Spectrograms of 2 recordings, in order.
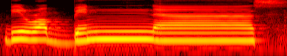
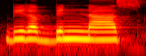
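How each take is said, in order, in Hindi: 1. नासिक n को दो मात्रा तक खींचा जाता है। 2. नासिक n को जल्दी में पढ़ा जाता है और छोटा काट दिया जाता है। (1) "सही तरीका है" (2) "हम अक्सर जल्दी में बिरब्बिन नास पढ़ लेते हैं"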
